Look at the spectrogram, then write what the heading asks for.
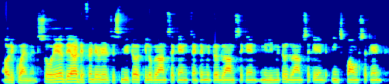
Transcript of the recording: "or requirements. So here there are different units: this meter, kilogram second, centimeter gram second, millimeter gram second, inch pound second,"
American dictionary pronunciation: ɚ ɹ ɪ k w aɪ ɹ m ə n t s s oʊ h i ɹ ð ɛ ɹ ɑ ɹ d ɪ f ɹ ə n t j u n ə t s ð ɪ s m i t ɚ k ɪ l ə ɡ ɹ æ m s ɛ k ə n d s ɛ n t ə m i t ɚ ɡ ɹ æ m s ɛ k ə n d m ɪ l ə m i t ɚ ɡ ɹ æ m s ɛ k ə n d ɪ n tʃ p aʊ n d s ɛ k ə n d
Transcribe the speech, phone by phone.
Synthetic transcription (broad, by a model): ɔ ɹ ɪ k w aɪ ɹ m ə n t s s oʊ h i ɹ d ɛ ɹ ɑ ɹ d ɪ f ɹ ə n t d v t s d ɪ s m i t ɚ k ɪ l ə ɡ ɹ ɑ m s ɛ k ə n d s ɛ n t ə m i t ɚ ɡ ɹ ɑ m s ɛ k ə n d m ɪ l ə m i t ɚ ɡ ɹ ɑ m s ɛ k ə n d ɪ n s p aʊ n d s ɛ k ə n d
